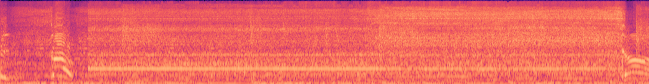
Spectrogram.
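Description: A shop air compressor runs steadily and loud throughout during chef's knife making, a constant mechanical drone with a sustained whine, briefly punctuated by short sweeping sounds at the start and end.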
